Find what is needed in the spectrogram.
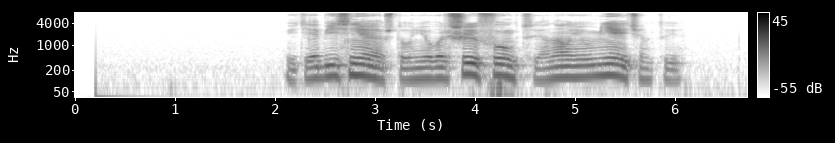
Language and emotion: Russian, angry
